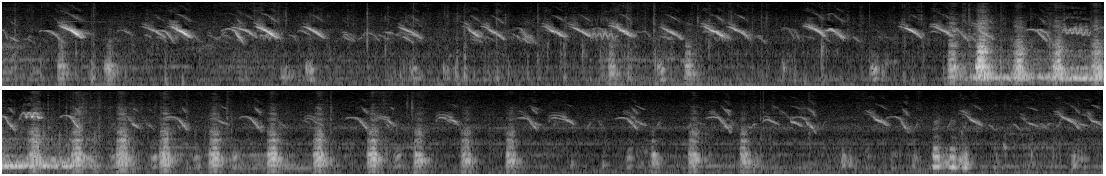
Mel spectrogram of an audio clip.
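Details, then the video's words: Newly hatched chicks keep up a busy chorus of high, falling peeps; midway a louder, lower, rough call stands out over the chirping, then the thin peeps continue. "Âm thanh gà con mới nở kêu, gà kêu, gà gáy"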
